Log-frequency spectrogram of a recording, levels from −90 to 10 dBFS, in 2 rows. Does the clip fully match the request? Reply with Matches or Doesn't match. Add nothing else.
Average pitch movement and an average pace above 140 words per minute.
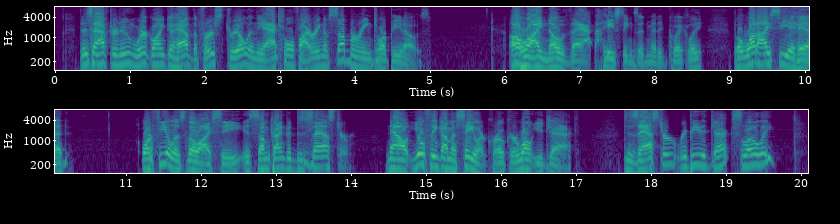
Doesn't match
